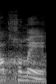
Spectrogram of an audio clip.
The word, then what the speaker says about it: entremet: Misalnya entremet, tapi bacanya entremet.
